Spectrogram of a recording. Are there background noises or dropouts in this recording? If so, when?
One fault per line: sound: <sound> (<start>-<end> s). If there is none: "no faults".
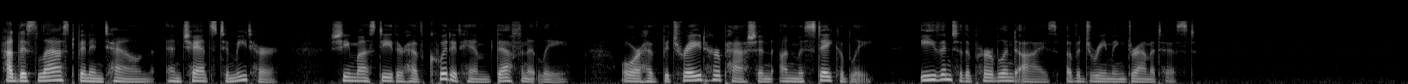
no faults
